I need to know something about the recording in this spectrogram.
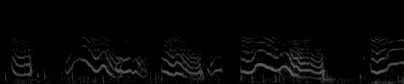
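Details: Shiba Inu puppies a few hours old, still deaf and blind, calling to their mother soon after a litter of three was born. Repeated wavering whines, each rising and dipping, roughly every second, fairly loud over a quiet room.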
